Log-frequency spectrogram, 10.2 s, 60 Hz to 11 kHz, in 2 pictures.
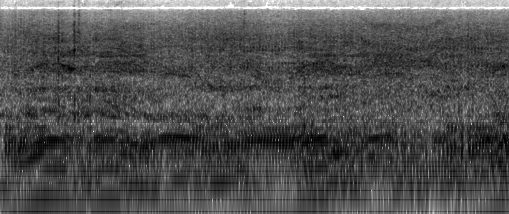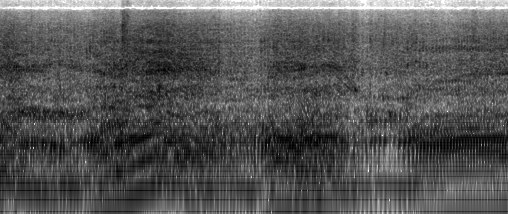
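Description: Kawasaki KLX140RF's four-stroke single-cylinder dirt bike engine revving up and down over and over as it is ridden through deep, sloppy mud and puddles.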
